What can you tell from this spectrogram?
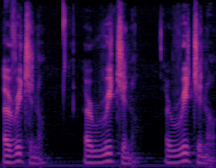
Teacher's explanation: Now the stress has changed from the oh to the ri.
